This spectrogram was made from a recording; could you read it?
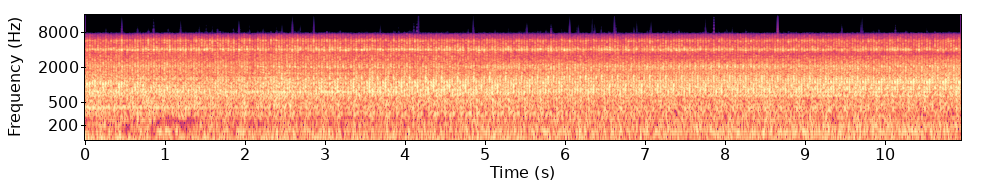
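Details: Scania D12 truck diesel at idle on its first start after an engine rebuild: even clatter ticking about two and a half times a second, steady and regular. Healthy.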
